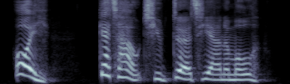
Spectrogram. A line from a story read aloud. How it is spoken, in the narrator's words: suddenly she shouted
